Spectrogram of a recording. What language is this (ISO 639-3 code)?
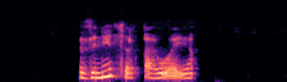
kab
